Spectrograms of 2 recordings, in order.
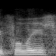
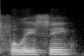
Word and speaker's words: Folise: It's done many ways. It can be Folise, Folisi, as long as it's not a swear word, it works.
